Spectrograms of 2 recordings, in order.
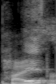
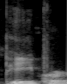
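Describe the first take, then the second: First: The first vowel sounds like 'eye', as in piper. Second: The first vowel sounds like 'ee', as in peeper. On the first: The speaker calls it wrong. "not Piper" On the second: The speaker calls it right. "It's Pieper"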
